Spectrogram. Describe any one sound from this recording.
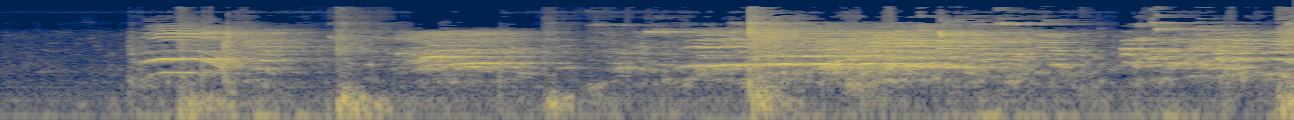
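A crowd of spectators and players cheer and shout loudly.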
